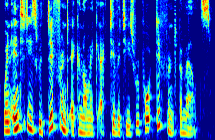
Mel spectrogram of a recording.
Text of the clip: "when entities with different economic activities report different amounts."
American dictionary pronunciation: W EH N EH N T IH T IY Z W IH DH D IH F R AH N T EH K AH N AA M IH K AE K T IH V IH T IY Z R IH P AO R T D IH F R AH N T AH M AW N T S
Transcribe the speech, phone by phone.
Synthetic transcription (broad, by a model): W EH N EH N T IH T IY Z W IH DH D IH F R AH N T EH K AH N AA M IH K AE K T IH V IH T IY Z R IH P AO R T D IH F R AH N T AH M AW N T S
